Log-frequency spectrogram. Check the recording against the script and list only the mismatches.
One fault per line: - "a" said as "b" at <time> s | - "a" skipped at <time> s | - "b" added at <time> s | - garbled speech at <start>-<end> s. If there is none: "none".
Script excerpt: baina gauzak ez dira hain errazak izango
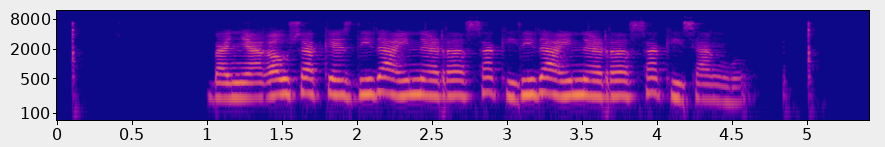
- "dira hain errazak" added at 3.2 s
